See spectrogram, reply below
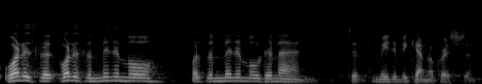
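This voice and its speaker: A man's voice: fairly high pitch, fast. An older man from England, preaching a sermon with humorous storytelling. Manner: humorous storytelling, chuckles at own jokes. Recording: long hall reverb.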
